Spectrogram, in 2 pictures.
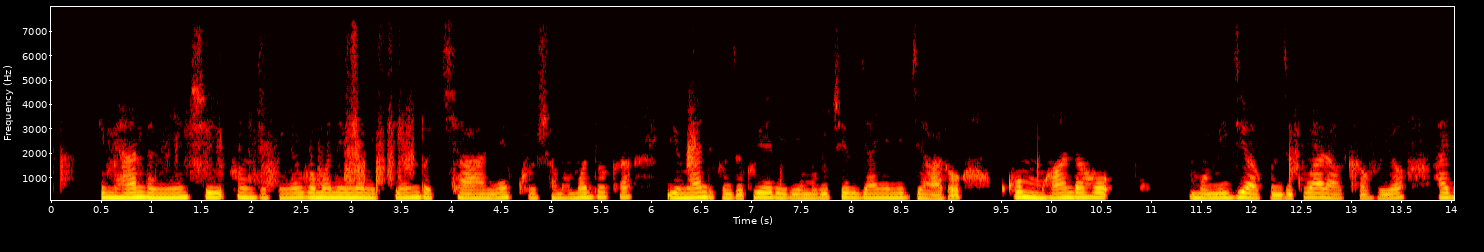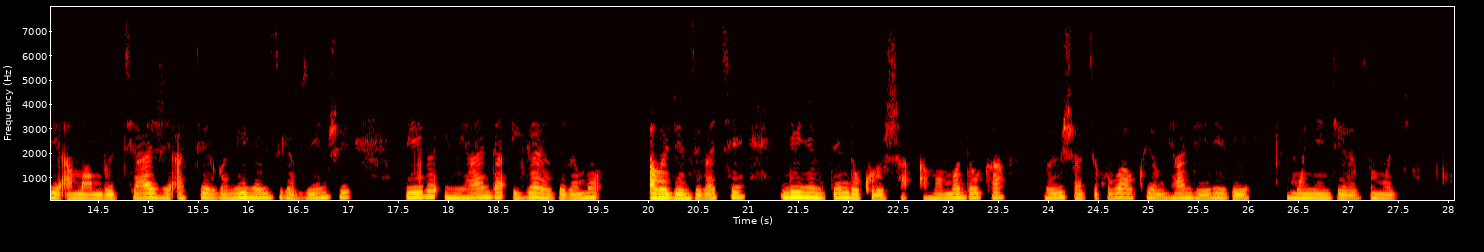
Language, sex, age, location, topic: Kinyarwanda, female, 18-24, Huye, government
